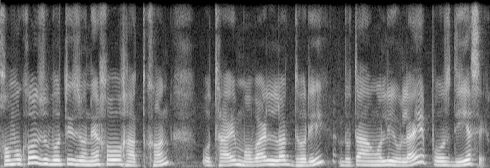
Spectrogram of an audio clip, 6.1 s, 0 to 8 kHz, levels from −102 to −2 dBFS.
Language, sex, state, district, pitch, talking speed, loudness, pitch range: Assamese, male, Assam, Kamrup Metropolitan, 185 Hz, 115 wpm, -14 LUFS, 165-205 Hz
